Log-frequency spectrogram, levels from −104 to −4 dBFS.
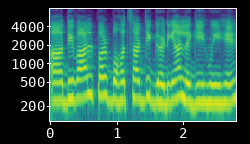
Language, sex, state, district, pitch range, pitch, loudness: Hindi, female, Bihar, Madhepura, 235-275 Hz, 255 Hz, -14 LUFS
